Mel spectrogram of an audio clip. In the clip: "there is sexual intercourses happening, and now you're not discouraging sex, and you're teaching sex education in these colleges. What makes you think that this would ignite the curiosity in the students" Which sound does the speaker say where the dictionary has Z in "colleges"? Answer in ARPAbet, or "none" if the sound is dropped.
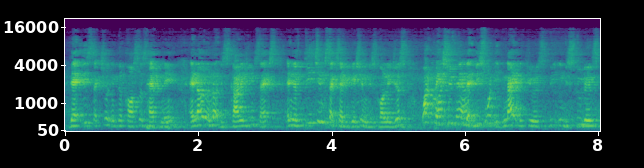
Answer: S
